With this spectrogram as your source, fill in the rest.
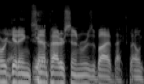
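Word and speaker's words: Ruziboev: that card against Nursultan Ruzibiov. Did I get that right? I think I mispronounced his name. Ruzibiov? Who's to check? Ruzabayev. Ruzabayev. How did I screw that up?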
